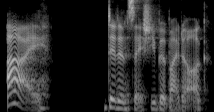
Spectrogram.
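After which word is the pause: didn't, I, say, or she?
I. There is a pause after the word I. "pausing after I"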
